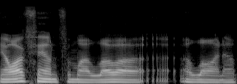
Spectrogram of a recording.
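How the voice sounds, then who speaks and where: Monotone, flat intonation marks this man's medium-pitched speech. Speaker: dentist and podcast host. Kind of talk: educational talk. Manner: casual with fillers.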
